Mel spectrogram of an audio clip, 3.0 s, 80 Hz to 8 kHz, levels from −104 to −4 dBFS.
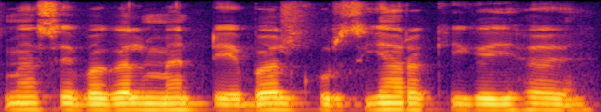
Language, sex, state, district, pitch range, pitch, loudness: Hindi, male, Jharkhand, Deoghar, 115-125 Hz, 120 Hz, -16 LUFS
